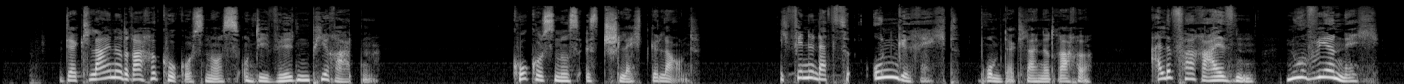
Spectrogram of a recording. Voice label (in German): Hörbuch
